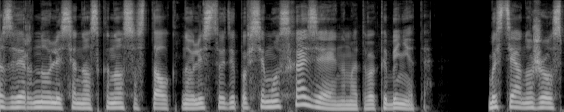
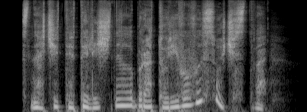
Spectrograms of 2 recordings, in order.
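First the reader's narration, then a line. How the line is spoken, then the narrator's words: Whispered question. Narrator (Russian): спросила Годива шепотом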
